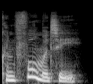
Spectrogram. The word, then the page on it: conformity: British English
